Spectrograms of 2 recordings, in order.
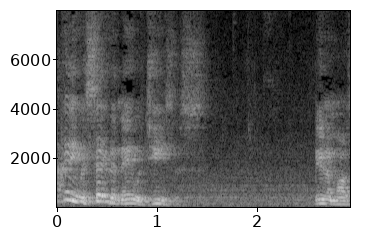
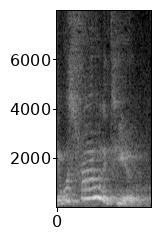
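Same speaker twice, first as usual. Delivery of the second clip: higher, pressing question from an unseen presence; a mysterious presence asking; 7 semitones higher than usual. Retold or imitated. Unseen presence in the car asks the driver, lightly pressing. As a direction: let the inner voice probe him a little higher. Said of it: "like, asking me".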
